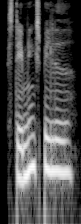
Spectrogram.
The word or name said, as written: STEMNINGSBILLEDER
